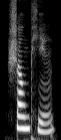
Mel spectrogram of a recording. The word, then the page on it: 商品: shāng pǐn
